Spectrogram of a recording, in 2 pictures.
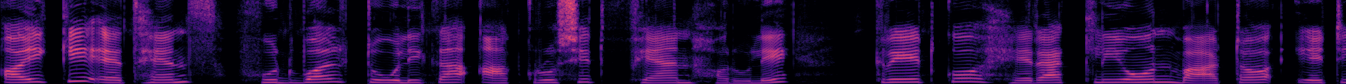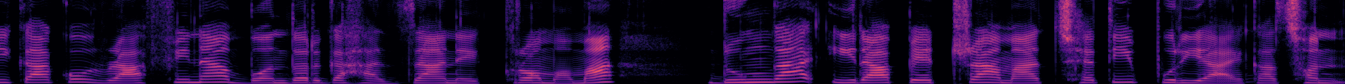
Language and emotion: Nepali, neutral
